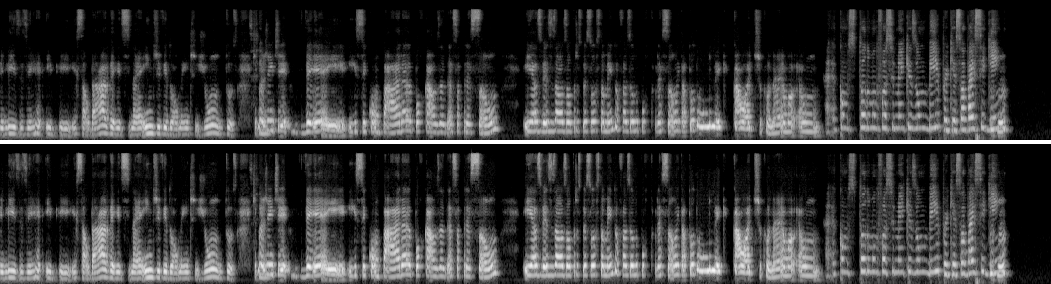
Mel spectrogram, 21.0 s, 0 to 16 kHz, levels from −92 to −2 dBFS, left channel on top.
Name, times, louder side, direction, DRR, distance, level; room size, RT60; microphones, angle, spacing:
voice 1, 0.0-10.0 10.5-16.4 19.8-20.1, right 5 dB, 50° right, 0.4 m, -20 dB
voice 2, 16.5-20.1, right 2 dB, 15° left, 1.2 m, -28 dB
2.7 x 2.1 x 2.6 m
head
